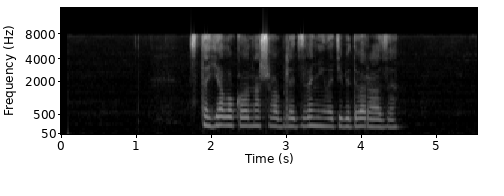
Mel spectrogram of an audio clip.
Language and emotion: Russian, neutral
